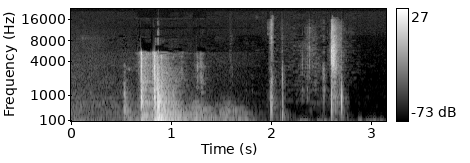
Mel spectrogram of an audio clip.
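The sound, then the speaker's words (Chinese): A hospital room door is pushed open with a loud, rumbling swing that fades out, followed by a few short, sharp clicks and knocks. “沉了沉气，推门而入。”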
